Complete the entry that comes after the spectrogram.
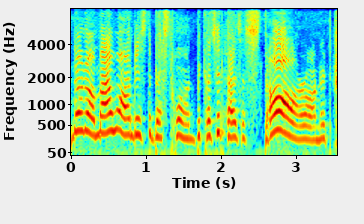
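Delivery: very high-pitched boasting fairy; high little fairy voice. Acted. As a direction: squeak it out like a contradicting fairy. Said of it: "And the fairy said".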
